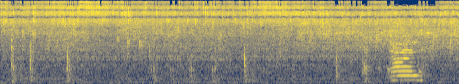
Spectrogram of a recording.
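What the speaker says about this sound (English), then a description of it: "I just want them to blanch in the oil" Green plantains fry in coconut oil with garlic, a steady close sizzle with occasional clicks of stirring and a brief bubbling burst near the end.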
